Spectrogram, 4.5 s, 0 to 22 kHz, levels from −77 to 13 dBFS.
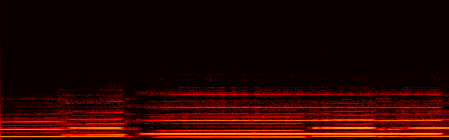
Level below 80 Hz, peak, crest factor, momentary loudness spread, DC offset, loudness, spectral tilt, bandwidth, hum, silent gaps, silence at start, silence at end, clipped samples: under -90 dBFS; -14 dBFS; 12 dB; 5 LU; under 0.1%; -24 LUFS; 3.5 dB/octave; 11 kHz; none; none; 0 s; 0 s; under 0.1%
